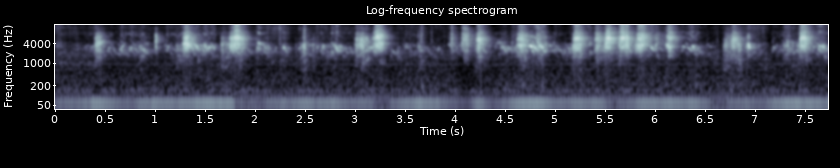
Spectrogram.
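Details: Cheerful budgerigar singing, busy and chattery, with rapid clicks, rasps and warbled chirps packed closely together and growing denser toward the end, over a low hum.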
